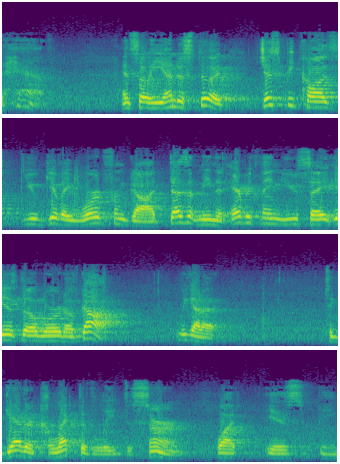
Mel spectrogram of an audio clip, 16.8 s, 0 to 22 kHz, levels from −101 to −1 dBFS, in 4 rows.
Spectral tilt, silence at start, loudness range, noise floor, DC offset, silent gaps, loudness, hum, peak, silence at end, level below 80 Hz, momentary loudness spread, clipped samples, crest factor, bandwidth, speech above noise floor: -4 dB/octave; 0 s; 4 LU; -38 dBFS; under 0.1%; none; -15 LUFS; none; 0 dBFS; 0 s; -64 dBFS; 13 LU; under 0.1%; 14 dB; 8.6 kHz; 25 dB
